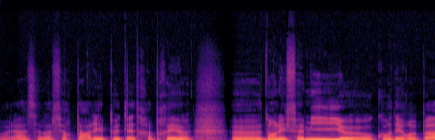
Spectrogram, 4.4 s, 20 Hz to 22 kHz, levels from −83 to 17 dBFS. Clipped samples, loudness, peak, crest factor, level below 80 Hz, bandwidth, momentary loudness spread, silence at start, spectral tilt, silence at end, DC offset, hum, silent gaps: under 0.1%; -17 LUFS; 0 dBFS; 16 dB; -38 dBFS; 14 kHz; 12 LU; 0 s; -8 dB/octave; 0 s; under 0.1%; none; none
